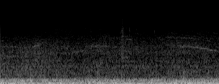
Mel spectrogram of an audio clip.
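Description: Strong wind buffeting the microphone: a loud, continuous low rumble.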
